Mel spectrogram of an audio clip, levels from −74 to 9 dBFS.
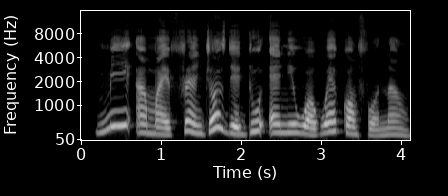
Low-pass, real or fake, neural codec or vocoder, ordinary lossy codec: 14.4 kHz; real; none; none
